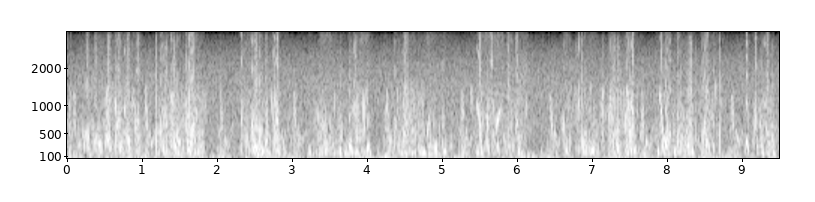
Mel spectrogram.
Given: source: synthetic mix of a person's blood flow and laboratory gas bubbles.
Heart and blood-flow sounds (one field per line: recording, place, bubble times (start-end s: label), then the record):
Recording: Doppler ultrasound of blood flow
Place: precordium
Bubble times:
0.17-1.02 s: bubbles
1.15-1.88 s: bubbles
2.28-2.97 s: bubbles
3.20-4.08 s: bubbles
4.33-5.16 s: bubbles
5.36-6.15 s: bubbles
6.56-7.63 s: bubbles
7.83-8.76 s: bubbles
9.02-9.51 s: bubbles
From the record:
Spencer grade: 4 (maximum detectable bubble signal sounding continuously throughout systole and diastole of every cardiac period, and overriding the amplitude of the normal cardiac signals)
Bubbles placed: only in the low amplitude regions of the cardiac cycle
